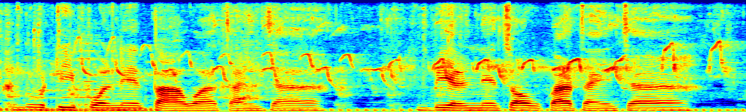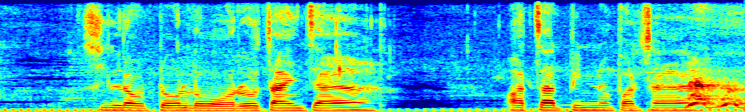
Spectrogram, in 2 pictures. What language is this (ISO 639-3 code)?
nep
